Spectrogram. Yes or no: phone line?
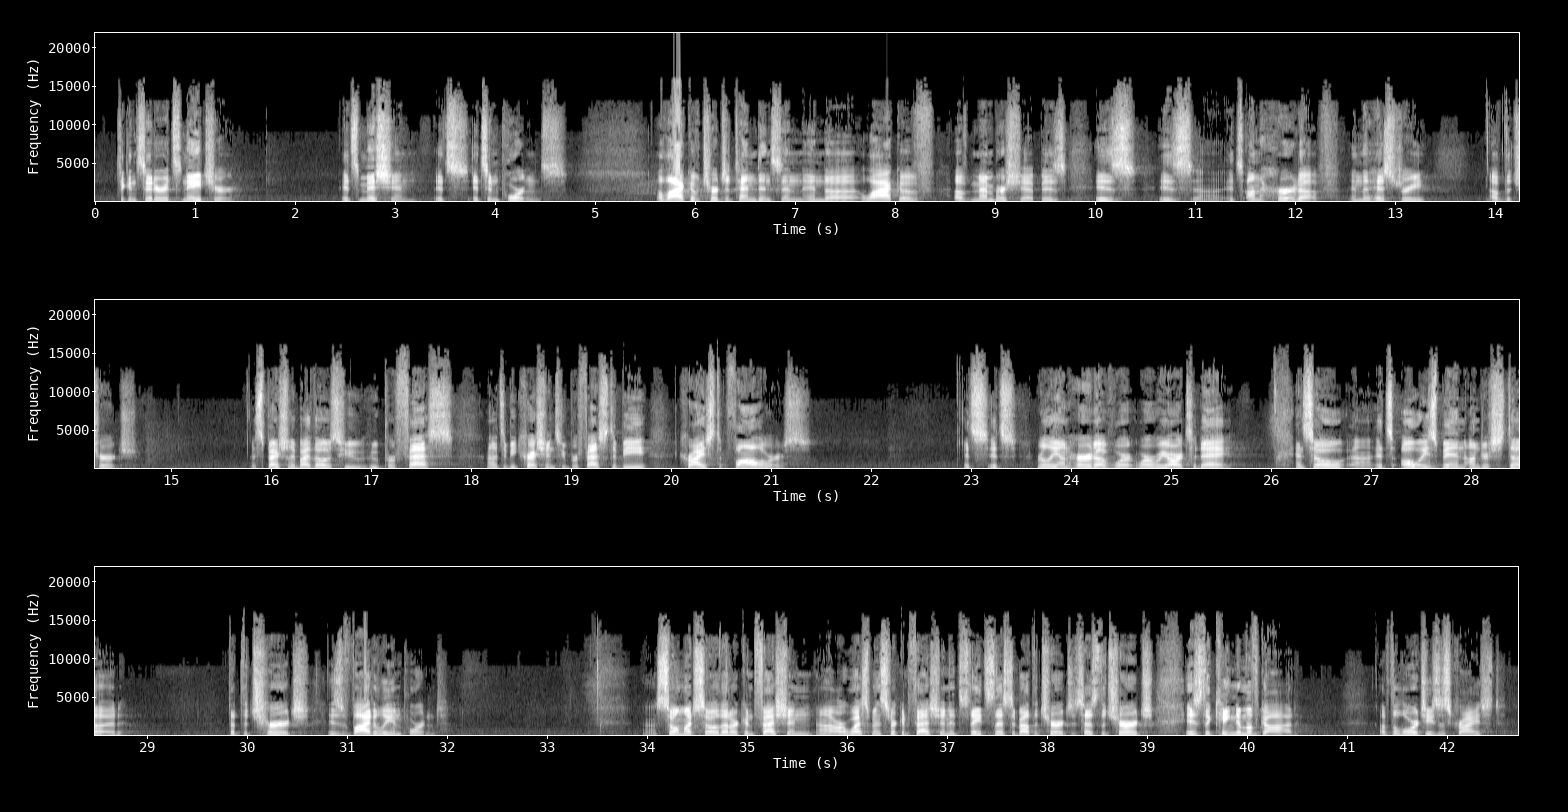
no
